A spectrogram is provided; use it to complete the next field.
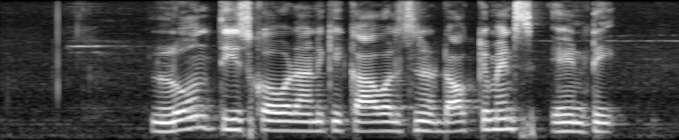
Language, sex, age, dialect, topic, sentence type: Telugu, male, 60-100, Utterandhra, banking, question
